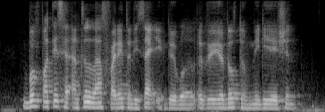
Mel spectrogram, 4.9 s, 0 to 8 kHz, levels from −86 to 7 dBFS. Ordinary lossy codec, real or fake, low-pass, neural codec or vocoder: none; fake; none; codec, 16 kHz, 1 kbps, X-Codec, HuBERT features, trained on general audio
